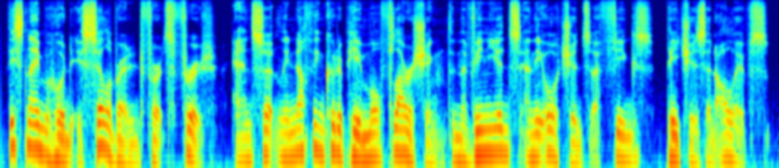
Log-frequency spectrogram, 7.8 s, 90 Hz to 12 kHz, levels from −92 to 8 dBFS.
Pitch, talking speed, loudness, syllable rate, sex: 120 Hz, 190 wpm, -19 LUFS, 5.8 syllables/s, male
